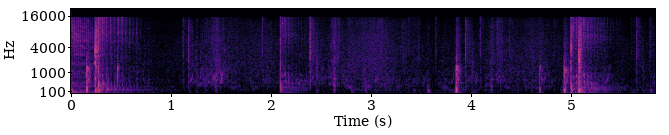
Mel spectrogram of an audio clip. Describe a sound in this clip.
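Water splashes in short bursts.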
